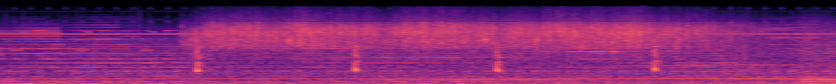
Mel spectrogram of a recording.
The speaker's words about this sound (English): Bacon frying. Listen to the sound of the clock ticking and the bacon frying.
